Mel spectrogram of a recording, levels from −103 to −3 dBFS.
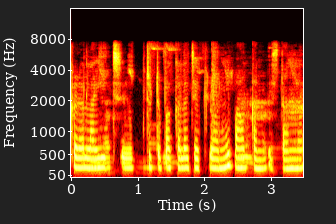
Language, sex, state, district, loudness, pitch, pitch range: Telugu, female, Andhra Pradesh, Anantapur, -16 LUFS, 210 Hz, 200-215 Hz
